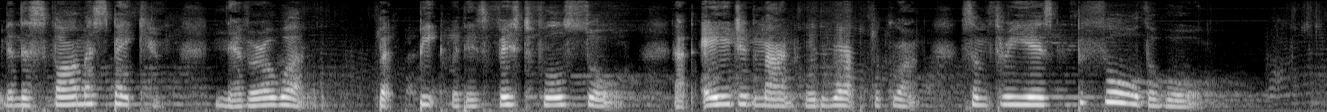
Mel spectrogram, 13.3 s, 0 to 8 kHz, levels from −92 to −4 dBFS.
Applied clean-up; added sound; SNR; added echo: neural separator model SepFormer DNS4.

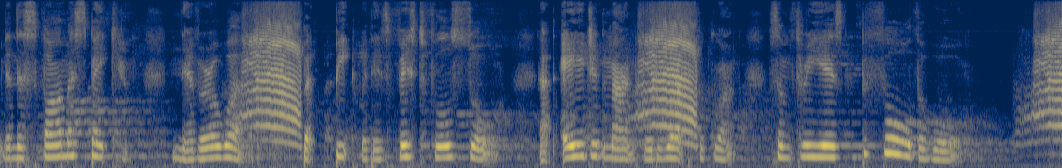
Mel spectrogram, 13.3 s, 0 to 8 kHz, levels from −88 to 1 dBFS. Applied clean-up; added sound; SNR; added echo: none; Meow; 8 dB; reverberation time 2.3 s.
